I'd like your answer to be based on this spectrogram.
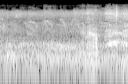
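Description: Young nestling birds being hand-reared call in quick, thin, high chirps with short rising sweeps, layered over a steady background hum.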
